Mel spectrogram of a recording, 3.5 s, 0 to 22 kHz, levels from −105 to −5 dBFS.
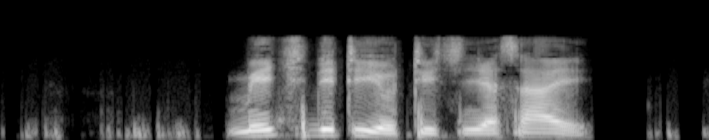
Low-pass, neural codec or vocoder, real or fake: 7.2 kHz; none; real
